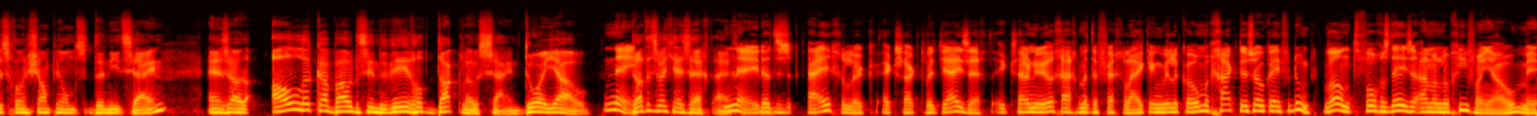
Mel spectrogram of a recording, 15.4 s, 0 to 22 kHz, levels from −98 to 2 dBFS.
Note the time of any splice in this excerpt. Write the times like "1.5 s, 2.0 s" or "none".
13.2 s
